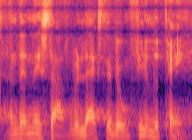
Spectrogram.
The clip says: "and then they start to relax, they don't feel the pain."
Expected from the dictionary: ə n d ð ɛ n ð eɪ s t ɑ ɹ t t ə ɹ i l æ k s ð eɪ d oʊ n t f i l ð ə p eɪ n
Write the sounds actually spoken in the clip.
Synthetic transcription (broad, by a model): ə n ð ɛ n ð eɪ s t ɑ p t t ɹ i l æ k s ð eɪ d oʊ n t f i l ð ə p eɪ n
